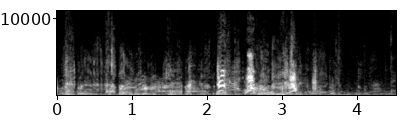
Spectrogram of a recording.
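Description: Puppies growl and yelp as they play-fight up close.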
